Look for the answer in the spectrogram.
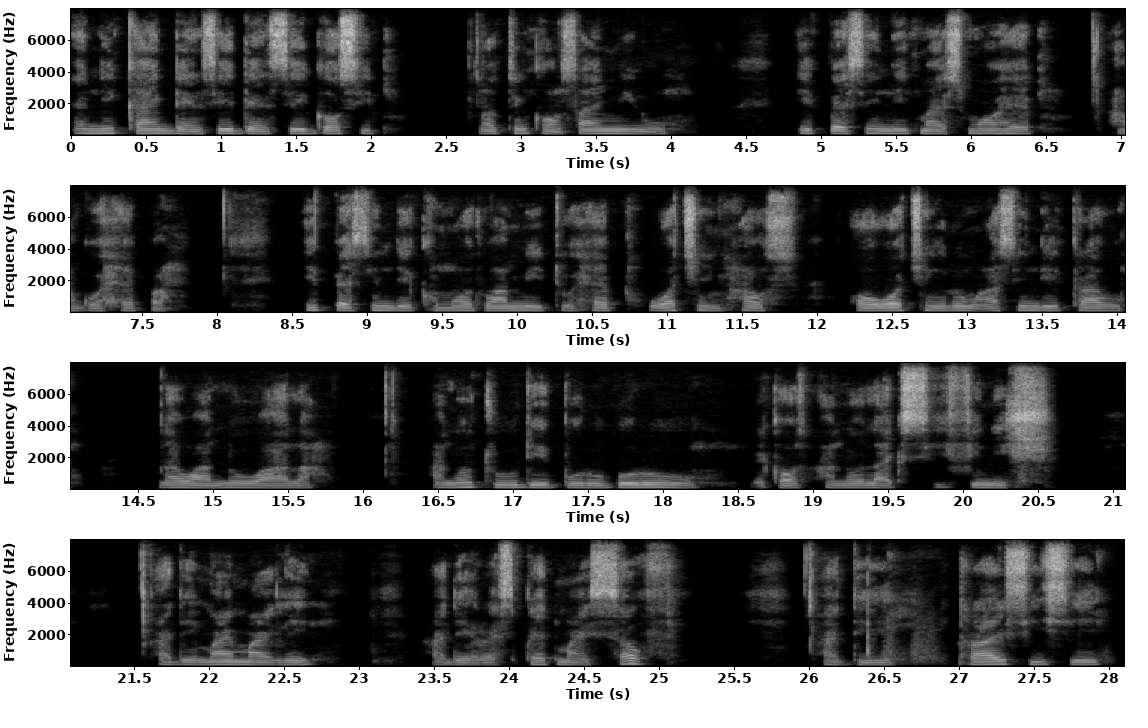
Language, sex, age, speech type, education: Nigerian Pidgin, male, 60+, spontaneous, tertiary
